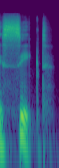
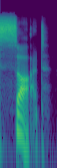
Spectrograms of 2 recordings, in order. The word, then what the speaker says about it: sought: When we try to find something, we seek, but in the past tense, we never ever say seeked. It's just not a word. The correct past tense is sought, which rhymes with caught.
